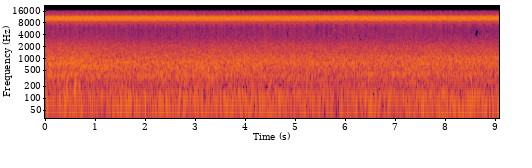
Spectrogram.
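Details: In late-morning summer heat at Batiquitos Lagoon, Carlsbad, California, on July 11, 2015, a cicada gives a steady, high-pitched electric whine that never breaks, over a soft outdoor hush. The clip is slowed down 4x.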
